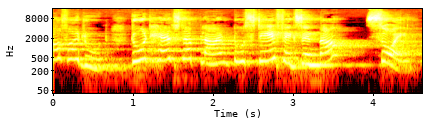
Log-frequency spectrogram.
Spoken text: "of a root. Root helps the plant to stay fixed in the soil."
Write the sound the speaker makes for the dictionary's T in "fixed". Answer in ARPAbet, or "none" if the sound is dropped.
none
